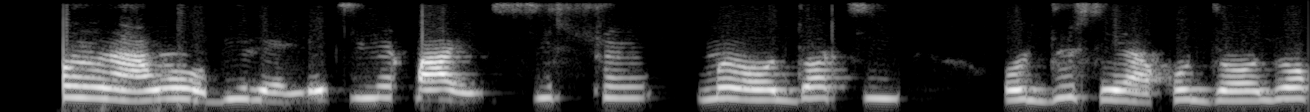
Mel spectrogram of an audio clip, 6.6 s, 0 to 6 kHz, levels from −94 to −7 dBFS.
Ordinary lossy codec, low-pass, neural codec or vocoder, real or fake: none; 5.4 kHz; none; real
